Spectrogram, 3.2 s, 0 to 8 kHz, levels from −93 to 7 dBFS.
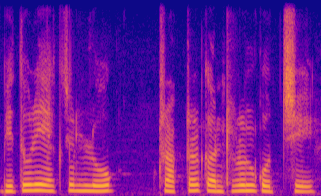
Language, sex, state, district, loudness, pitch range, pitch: Bengali, female, West Bengal, Alipurduar, -16 LUFS, 215-235 Hz, 225 Hz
